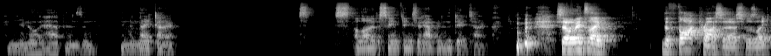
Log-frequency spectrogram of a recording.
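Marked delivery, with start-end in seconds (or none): 0.1-7.3 mock spooky hush. Spooky build-up to a joke.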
